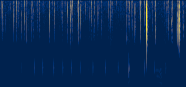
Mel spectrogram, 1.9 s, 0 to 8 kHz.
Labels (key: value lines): label: biophony, knock croak
recorder: SoundTrap 300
